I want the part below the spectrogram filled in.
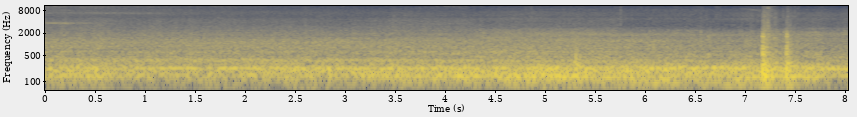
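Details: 2002 Ford Focus driving: steady road rumble then two sharp clunks from driver's side front; owner couldn't pinpoint it at first, later found and fixed as a bottomed-out coilover.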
